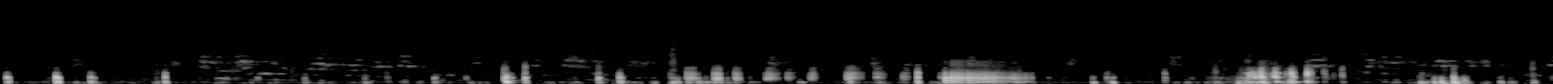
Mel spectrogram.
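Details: Fit adult male, stethoscope on the belly: frequent irregular gurgles, clicks and longer rumbling bursts; normal active bowel sounds, stomach growling.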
